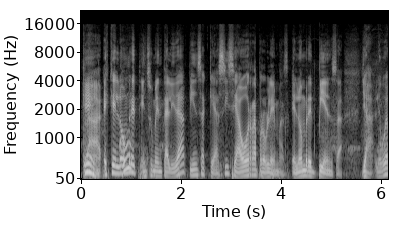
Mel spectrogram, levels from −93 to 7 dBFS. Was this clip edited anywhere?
no; 0 cuts

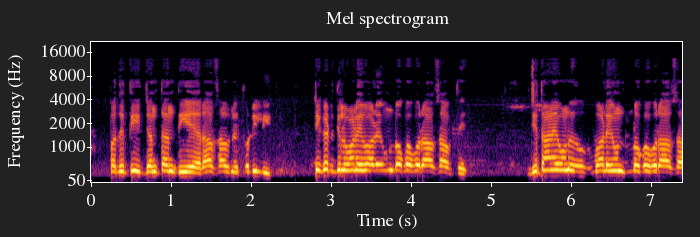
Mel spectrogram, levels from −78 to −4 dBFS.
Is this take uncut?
no; 1 cut; at 2.5 s

